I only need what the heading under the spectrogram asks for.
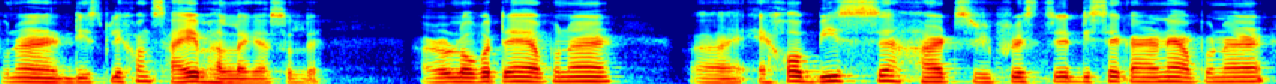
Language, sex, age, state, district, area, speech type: Assamese, male, 18-30, Assam, Biswanath, rural, spontaneous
